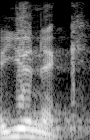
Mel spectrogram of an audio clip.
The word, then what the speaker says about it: eunuch: Anyone know what a eunuch is? Am I pronouncing it correctly? Someone who's castrated. A eunuch, yeah.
